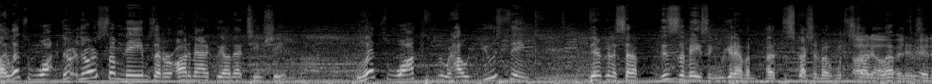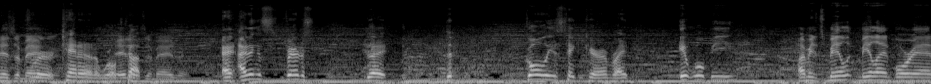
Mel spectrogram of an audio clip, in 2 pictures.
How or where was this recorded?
busy venue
